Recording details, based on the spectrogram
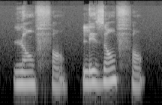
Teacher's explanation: The number 2 ends in one of day 1's silent letters, but the word for children starts with a vowel, so the sleeper wakes up. A little Z glues the 2 words together.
